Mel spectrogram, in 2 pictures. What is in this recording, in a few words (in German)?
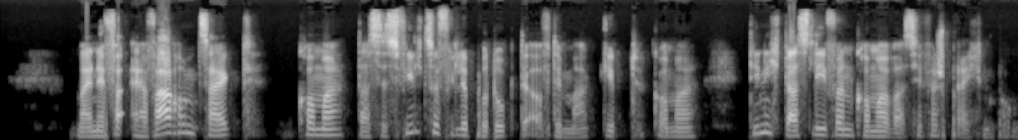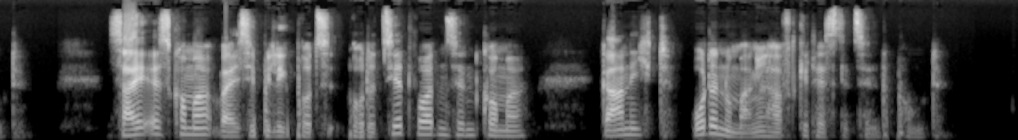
Probetext laptop; Heute ist Post gekommen, was Neues zum testen :-)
